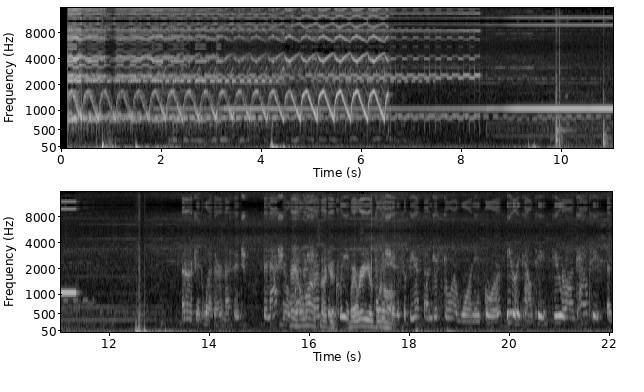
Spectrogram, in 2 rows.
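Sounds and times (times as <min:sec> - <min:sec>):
steady attention tone: 0:00.2 - 0:11.5
wailing siren: 0:00.2 - 0:11.5.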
